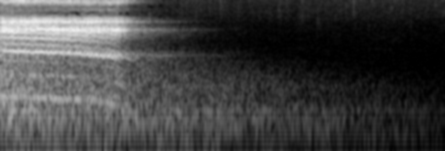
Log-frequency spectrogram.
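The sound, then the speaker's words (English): A loud thunder crash with rain bursts out with a sharp, bright crack, then slowly fades into a long hissing rumble over a few seconds, with no voices. “A flash of lightning crashes through the sky and hits the ball of energy that Mewtwo's been gathering.”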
